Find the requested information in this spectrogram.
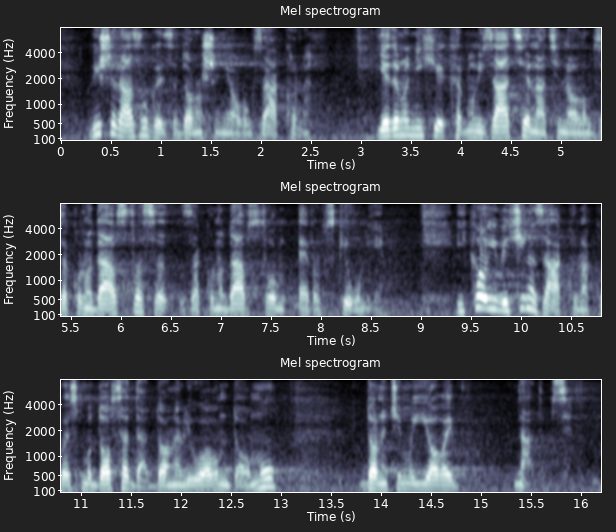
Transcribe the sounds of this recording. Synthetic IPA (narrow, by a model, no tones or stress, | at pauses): ʋiʃe̞ɾaːzlˠo̞ɡaezad̪o̞no̞ʃeɲeo̞ʋo̞ɡza̰ːko̞na | jɛd̪ano̞d̪ɲiːxjexaɾmo̞nizaːt̪sijanat̪sio̞nalˠno̞ɡzako̞nod̪aːʋst̪ʋasazako̞nod̪aːʋst̪vʋo̞me̞ʋɾo̞pske̞ṵːnḭjḛ | ikaoiʋet͡ɕinaza̰ːko̞nakojasmod̪o̞sad̪a̰d̪o̞ne̞liuo̞ʋo̞md̪o̞mu | d̪o̞net͡ɕe̞moio̞ʋaj | na̰ːd̪amse̥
